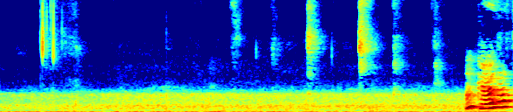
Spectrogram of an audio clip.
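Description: Quiet sounds of a child drinking milkshake from a glass: a few faint, short clicks over a low steady hum.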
